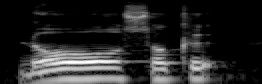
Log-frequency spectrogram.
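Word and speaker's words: ろうそく: So here u after ro makes it a long vowel. Rosoku.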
